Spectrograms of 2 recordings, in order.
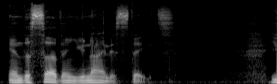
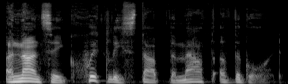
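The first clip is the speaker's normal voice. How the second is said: usual speaking voice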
